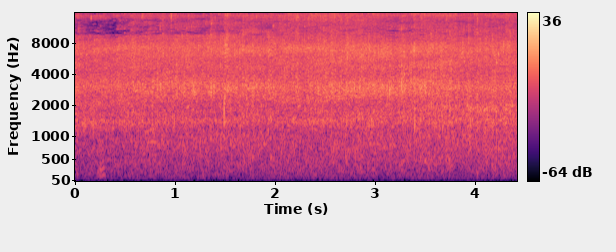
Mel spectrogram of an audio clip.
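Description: Water rushes across a dirt road like a stream, a continuous, fairly close broadband wash with no pauses, steady in level from start to end.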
